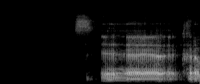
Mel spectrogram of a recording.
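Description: A man's voice on a video call: dead silence for the first part, a short breath, then a drawn-out, steady-pitched hesitation sound held for about a second before his speech resumes.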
